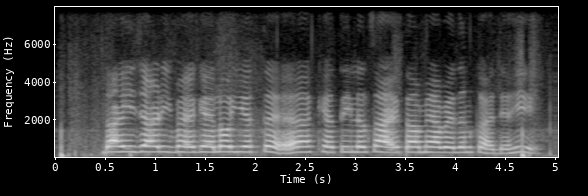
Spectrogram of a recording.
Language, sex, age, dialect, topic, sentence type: Maithili, female, 60-100, Bajjika, agriculture, statement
